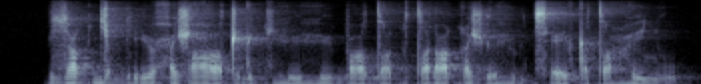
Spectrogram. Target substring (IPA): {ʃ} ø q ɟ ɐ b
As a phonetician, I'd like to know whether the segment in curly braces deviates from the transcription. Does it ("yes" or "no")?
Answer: yes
